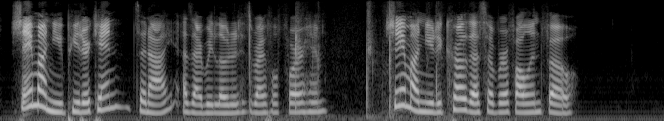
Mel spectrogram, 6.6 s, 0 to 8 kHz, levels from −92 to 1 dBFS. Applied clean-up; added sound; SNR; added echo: none; Squeak / Walk, footsteps; 19 dB; none.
